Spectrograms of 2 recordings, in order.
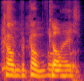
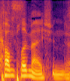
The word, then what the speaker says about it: compilation: Compilation. – Compilation. – Don't mean complimation. – Yes, I mean complimation.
